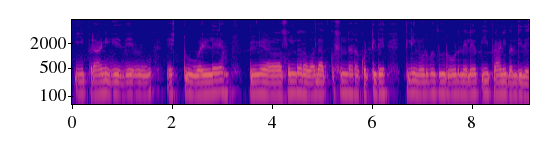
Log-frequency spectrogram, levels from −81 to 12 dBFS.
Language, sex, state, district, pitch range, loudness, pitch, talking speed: Kannada, male, Karnataka, Dakshina Kannada, 110-120 Hz, -34 LUFS, 115 Hz, 100 wpm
